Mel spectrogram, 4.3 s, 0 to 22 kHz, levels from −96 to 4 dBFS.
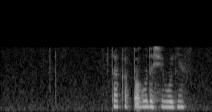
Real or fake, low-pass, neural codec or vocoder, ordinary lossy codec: real; 7.2 kHz; none; AAC, 16 kbps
